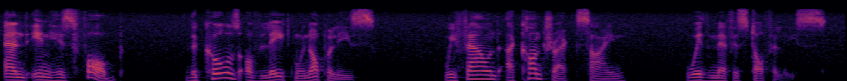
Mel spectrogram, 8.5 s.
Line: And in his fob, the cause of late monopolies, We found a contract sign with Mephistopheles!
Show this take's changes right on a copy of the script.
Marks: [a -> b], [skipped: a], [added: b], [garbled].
And in his fob, the cause of late monopolies, We found a contract sign with Mephistopheles!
